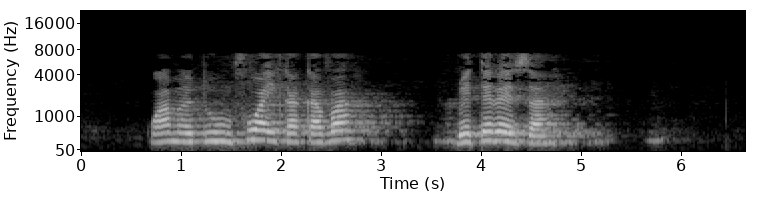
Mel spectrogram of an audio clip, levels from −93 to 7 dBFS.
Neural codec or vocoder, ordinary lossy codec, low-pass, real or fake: none; MP3, 32 kbps; 7.2 kHz; real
